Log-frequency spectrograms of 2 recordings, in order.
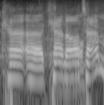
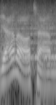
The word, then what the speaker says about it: Can Artam: One Cruz Alvarez at the moment ahead of Can Artam, as we've been calling him, but Jan Artam, as we believe the actual Turkish pronunciation is.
